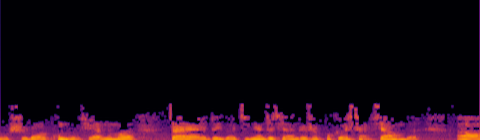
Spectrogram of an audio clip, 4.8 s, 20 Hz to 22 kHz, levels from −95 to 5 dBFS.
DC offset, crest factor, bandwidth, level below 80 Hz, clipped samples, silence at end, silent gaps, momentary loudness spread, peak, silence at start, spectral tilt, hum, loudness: under 0.1%; 16 dB; 5.8 kHz; -60 dBFS; under 0.1%; 0 s; none; 5 LU; -10 dBFS; 0 s; -7 dB/octave; none; -26 LUFS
